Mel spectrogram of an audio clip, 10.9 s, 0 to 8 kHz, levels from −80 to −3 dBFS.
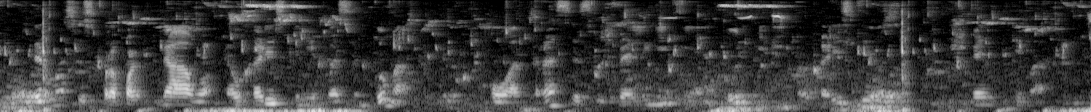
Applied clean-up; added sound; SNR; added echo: classical method log-MMSE.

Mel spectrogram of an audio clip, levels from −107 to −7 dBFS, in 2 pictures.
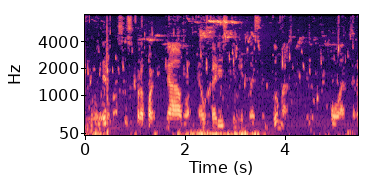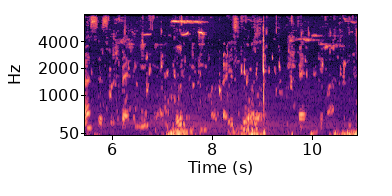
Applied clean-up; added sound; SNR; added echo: classical method spectral subtraction.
